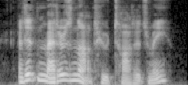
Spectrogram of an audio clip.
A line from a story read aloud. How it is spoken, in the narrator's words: answered the bee in an indignant tone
